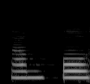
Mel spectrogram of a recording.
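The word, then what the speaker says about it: 散歩: Kalau ketemu kanji ini dia dibacanya jadi po. Sampo suru artinya jalan-jalan ya.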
